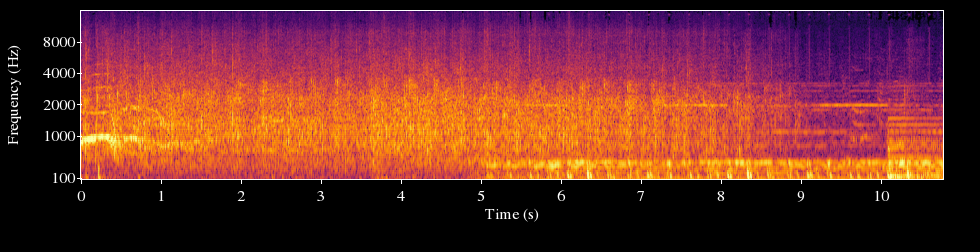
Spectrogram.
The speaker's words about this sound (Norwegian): Dette gleder vi oss over. Gi henne en applaus.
